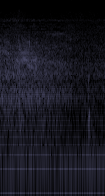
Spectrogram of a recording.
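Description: Faint low rumble and hiss of a truck driving slowly, heard from inside the cab.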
